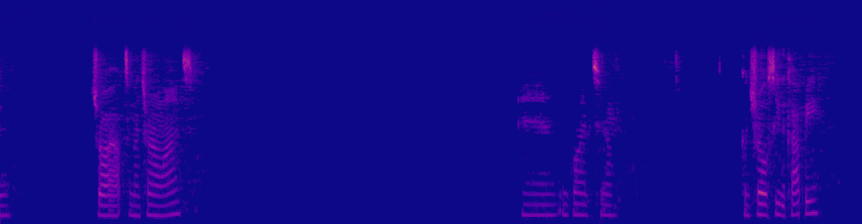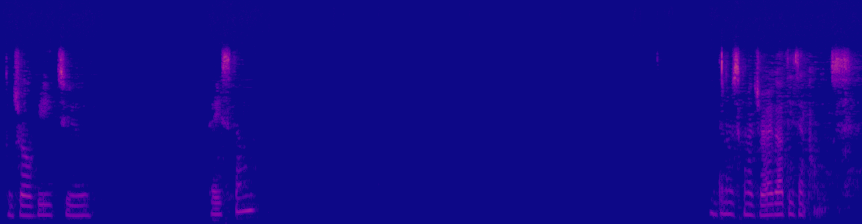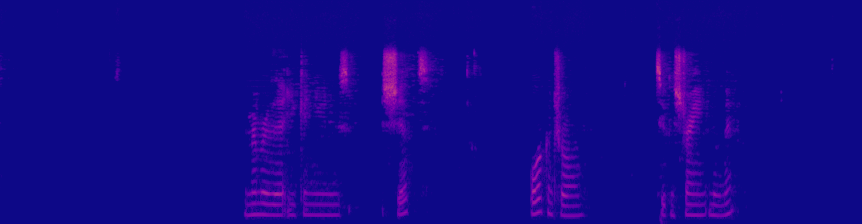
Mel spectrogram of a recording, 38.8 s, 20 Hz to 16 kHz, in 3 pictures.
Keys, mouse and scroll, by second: 0.1-8.6 drag, 14.5 click, 17.2 click, 19.5 click, 20.3 middle click, 20.9-21.4 scroll up 1, 21.4 middle click, 23.8-26.9 drag, 28.1-32.4 drag, 33.6-37.8 drag.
